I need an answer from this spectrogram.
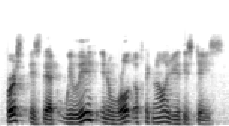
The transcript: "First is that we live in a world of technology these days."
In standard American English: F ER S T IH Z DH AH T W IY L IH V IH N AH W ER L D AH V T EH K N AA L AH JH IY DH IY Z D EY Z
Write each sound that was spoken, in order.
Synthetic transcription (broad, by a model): F ER S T IH Z DH AH T W IY L IH V IH N AH W ER L D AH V T EH K N AA L AH JH IY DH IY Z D EY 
